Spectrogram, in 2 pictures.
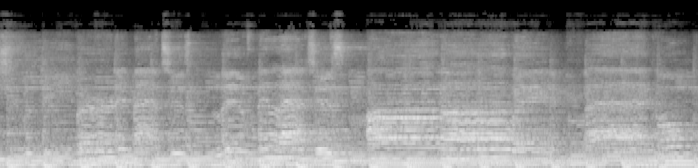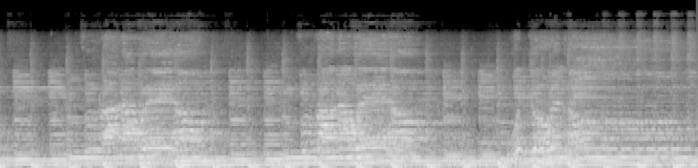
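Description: Live rock band playing: electric guitars and drums under several voices singing together.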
